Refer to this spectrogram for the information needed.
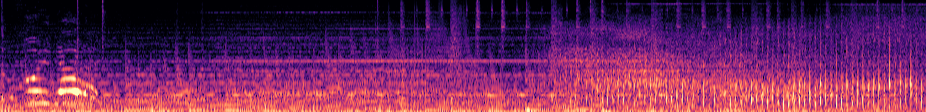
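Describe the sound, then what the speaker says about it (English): A transport helicopter used by a light air defence squad in rough terrain drones steadily with a rhythmic rotor chop and engine whine, loud and close throughout, with a voice heard briefly over it. "When taken up firing positions in less accessible terrain, a transport helicopter is often used."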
